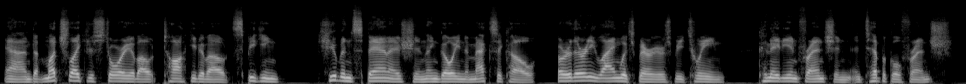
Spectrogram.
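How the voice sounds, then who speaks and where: Male podcast interviewer, mid-pitched and crisp, thoughtful conversational style, very dry sound. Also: moderate pace, dry recording. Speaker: podcast host.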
